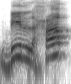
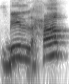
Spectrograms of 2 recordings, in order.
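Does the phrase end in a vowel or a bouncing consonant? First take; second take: bouncing consonant; bouncing consonant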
